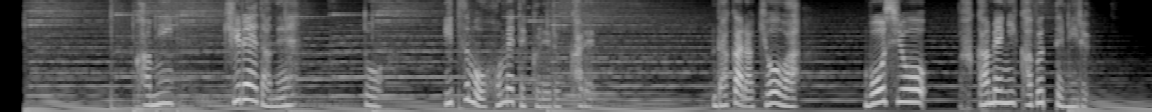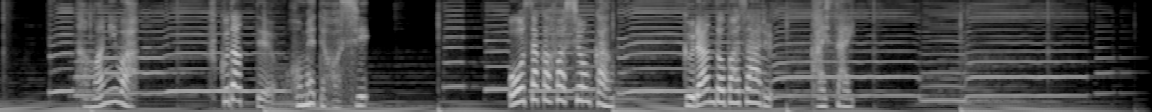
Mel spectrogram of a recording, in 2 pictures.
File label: Sample shopping plaza cm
